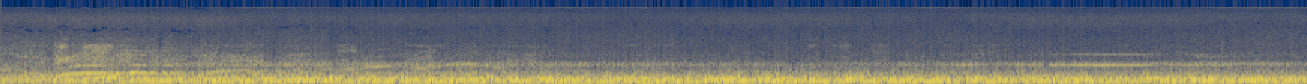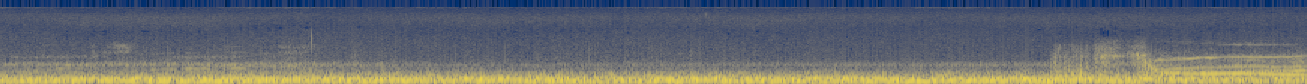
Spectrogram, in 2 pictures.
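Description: Dark ambient outro: a steady, heavy low rumble, with faint wavering tones that rise and fall above it now and then.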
